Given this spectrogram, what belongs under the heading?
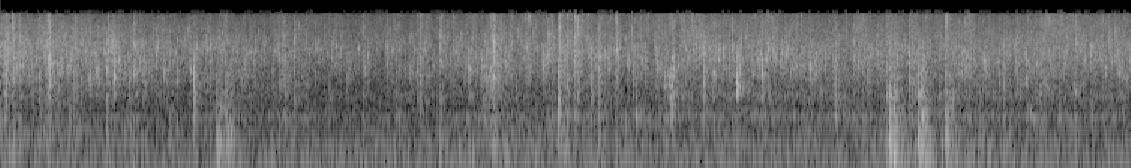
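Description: Ham sizzles and crackles in a frying pan on a steady bed of hissing grease, with scattered sharper pops throughout at close range and moderate loudness.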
